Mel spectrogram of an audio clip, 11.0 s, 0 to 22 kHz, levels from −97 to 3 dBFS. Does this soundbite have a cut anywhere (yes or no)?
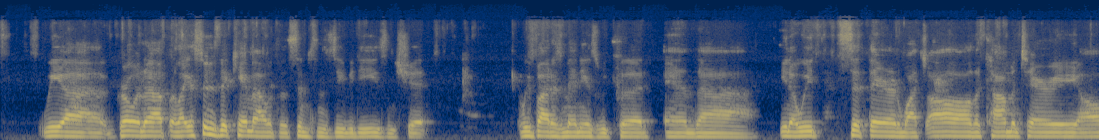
yes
